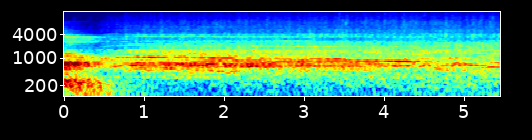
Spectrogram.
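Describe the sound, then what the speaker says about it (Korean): An audience at a special lecture in Gwangju applauds and cheers, sustained crowd clapping that opens loud and then holds steady, with a tonal ring running through it. "여러분의 박수와 함성으로 시작하겠습니다"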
